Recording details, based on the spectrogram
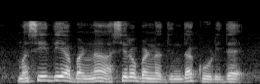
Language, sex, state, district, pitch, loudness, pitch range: Kannada, male, Karnataka, Bangalore, 140 Hz, -14 LUFS, 130-160 Hz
